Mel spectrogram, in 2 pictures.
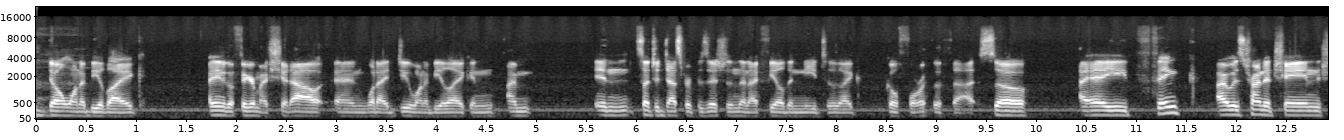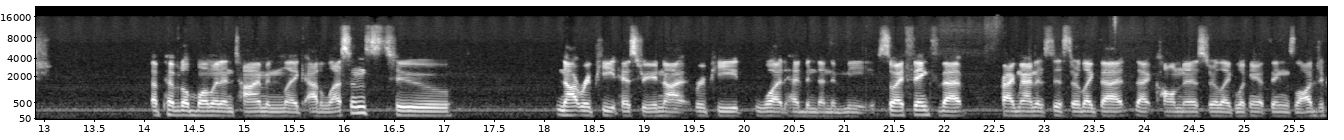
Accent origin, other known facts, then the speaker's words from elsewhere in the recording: Olympia, Washington, United States; also born or lived in Seattle; I grew up in Olympia proper.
